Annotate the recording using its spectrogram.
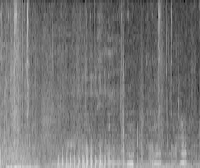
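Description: Sound-designed creature voice of a small dragon: a short low burst, then a rapid rattling growl lasting about a second.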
